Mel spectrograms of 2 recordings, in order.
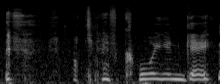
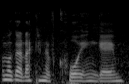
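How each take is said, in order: First: Slow, loud, higher, laughing delight; gleeful drawn-out repeat; excited squeal. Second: Said in the usual way. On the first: Real, not acted. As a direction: stretch it out, giggling with glee.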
